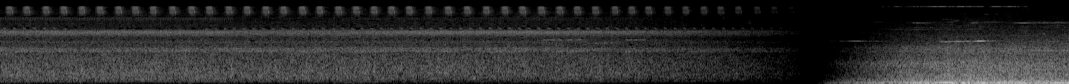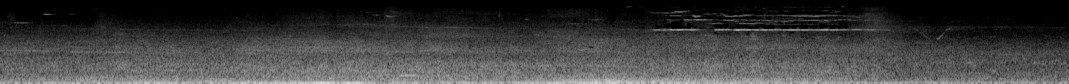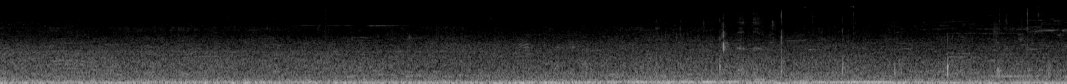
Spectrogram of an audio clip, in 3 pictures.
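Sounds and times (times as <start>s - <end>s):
insects chirring: 0.0s - 8.1s.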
